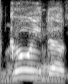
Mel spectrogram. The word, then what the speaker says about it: geoduck: It's gooey duck, bro. Why is it spelled? Why is it pronunciated gooey duck? Because it's English. Just leave it alone.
